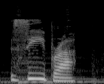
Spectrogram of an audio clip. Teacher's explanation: Z, like the Z in zebra, pronounced by forcing air through the teeth.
